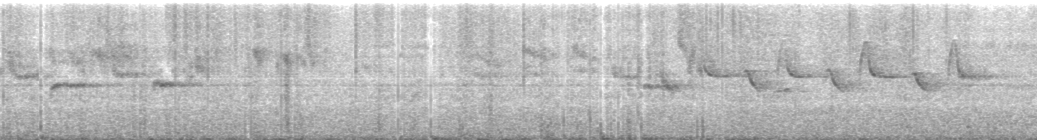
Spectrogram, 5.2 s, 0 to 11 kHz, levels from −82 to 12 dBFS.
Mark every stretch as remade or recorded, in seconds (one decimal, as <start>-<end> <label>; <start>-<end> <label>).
0.0-3.5 remade; 3.5-4.8 recorded; 4.8-5.2 remade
